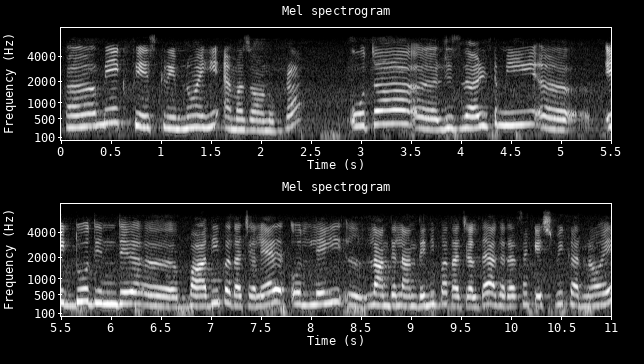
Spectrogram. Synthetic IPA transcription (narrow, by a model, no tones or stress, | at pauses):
mɛ̃ːɪkpʰeːskɾiːmnõaːɦiːʔɛːmaːzɔːnuːpɾaː | oːt̪ãːɾɪzəlʈmĩː | ɪk̚d̪oːd̪ɪnd̪eːbaːd̪iːpət̪aːt͡ʃəleaːʔoleiːlãːnd̪eːlãːnd̪eːnĩːpət̪aːt͡ʃəld̪aːɛːəɡəɾəsãːkɪʃʋiːkəɾnaːɦoːeː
